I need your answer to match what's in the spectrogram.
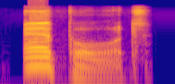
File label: "airport", British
